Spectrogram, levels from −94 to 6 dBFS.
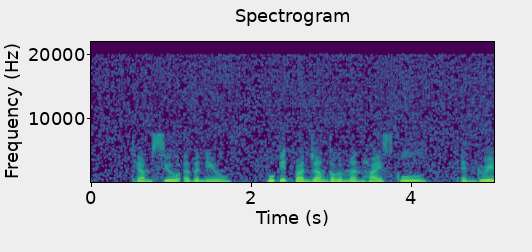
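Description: Overdone noise removal runs through the whole clip, from start to finish. A noise reduction stage was pushed far too hard, so any frequency band that drifts near its idea of the noise floor gets pulled down or shut off completely. Soft, low-level parts of the speech fall under that threshold and vanish along with the noise. Between phrases the background collapses to near silence dotted with twinkling specks.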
